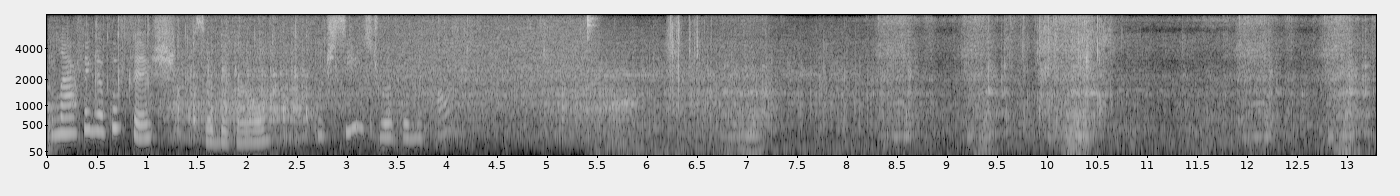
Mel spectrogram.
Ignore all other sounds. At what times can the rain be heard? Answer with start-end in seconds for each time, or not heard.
0.0-13.2.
